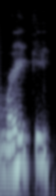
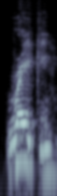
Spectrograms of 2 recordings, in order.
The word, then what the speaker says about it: Reiki: to do meditation and something called Reiko Reiko raiki Reiki yes I'm going to learn how to do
